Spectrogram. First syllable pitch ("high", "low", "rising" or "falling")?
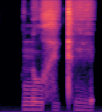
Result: low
